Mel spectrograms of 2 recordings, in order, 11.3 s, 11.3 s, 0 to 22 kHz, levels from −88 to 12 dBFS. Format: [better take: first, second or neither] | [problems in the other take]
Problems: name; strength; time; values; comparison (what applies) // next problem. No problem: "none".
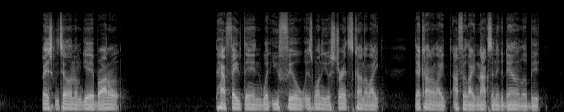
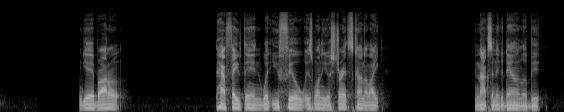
first | audio cutting out; at 0.5 s for 1 s and at 8 s for 1.5 s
